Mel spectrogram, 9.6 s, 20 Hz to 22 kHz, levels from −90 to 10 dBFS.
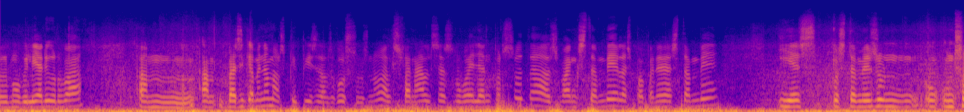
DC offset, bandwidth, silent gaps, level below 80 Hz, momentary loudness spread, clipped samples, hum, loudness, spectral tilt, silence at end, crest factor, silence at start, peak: under 0.1%; 8.4 kHz; none; -16 dBFS; 5 LU; under 0.1%; none; -21 LUFS; -7 dB/octave; 0 s; 14 dB; 0 s; -2 dBFS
